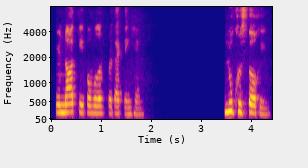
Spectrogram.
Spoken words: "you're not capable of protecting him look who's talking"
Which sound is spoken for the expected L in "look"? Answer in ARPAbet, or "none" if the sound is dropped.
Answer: N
